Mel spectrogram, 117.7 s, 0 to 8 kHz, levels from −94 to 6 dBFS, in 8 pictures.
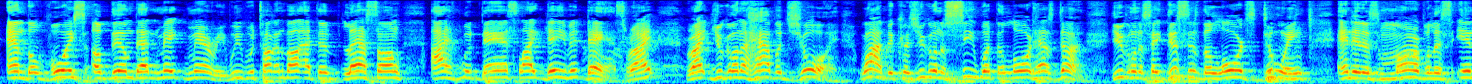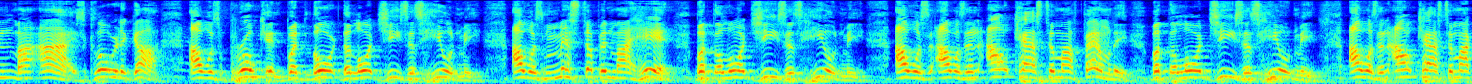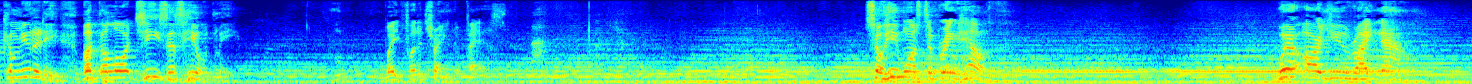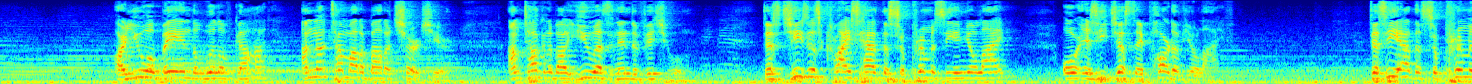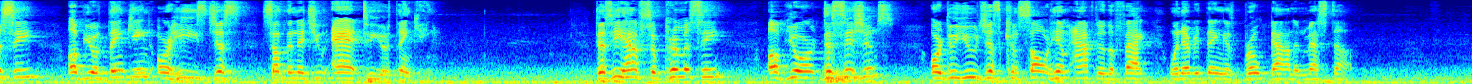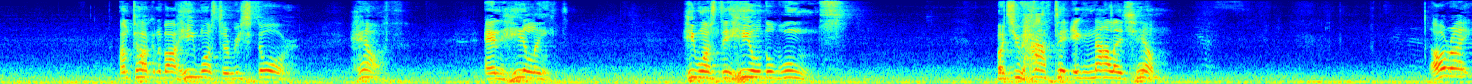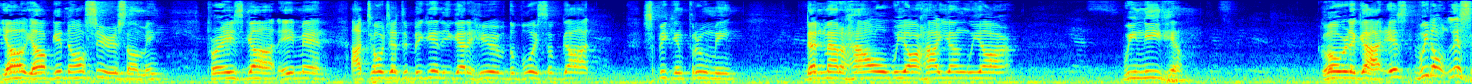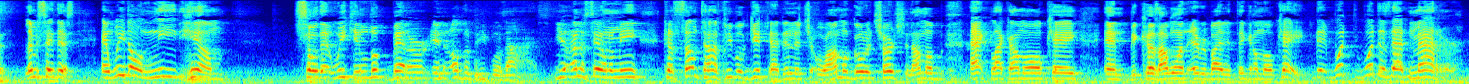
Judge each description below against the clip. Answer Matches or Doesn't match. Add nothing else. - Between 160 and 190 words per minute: Matches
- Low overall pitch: Doesn't match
